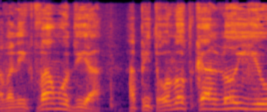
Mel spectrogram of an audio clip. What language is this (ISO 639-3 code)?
heb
